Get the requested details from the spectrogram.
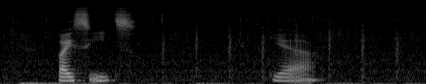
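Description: A young woman speaks briefly and with animation into a microphone nearby.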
